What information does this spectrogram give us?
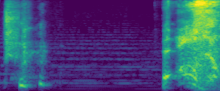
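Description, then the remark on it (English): A couple of short breathy catches, a brief pause, then one loud, explosive sneeze that trails off with a spray of hissing noise. “Bless you.”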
